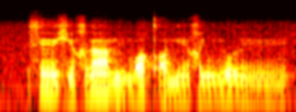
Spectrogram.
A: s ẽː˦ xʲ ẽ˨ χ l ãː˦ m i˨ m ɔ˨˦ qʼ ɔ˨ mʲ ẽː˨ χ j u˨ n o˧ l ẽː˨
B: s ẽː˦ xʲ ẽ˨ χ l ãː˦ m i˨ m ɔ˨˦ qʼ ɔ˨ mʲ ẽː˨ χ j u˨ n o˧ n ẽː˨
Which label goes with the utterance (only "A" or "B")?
A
